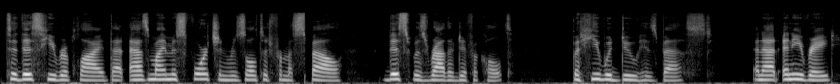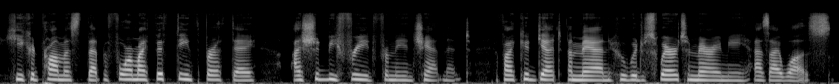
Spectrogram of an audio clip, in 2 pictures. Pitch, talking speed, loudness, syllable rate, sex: 205 Hz, 200 wpm, -20 LUFS, 5.2 syllables/s, female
